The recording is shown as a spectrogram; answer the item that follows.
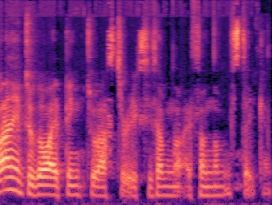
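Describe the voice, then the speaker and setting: A man speaks in a Spanish accent at a medium pitch. His pitch varies in an ordinary way. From Bolivia. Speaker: master's student. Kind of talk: interview answers. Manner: hesitant, many fillers.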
